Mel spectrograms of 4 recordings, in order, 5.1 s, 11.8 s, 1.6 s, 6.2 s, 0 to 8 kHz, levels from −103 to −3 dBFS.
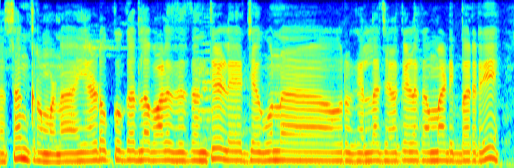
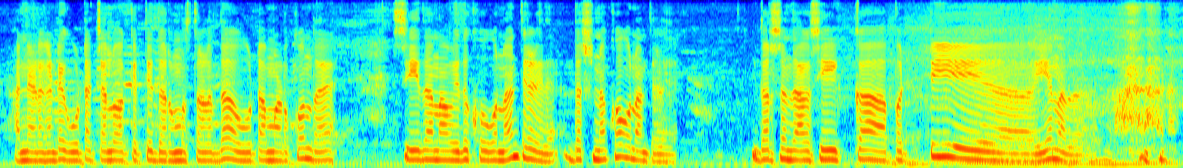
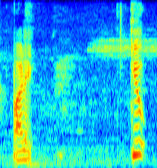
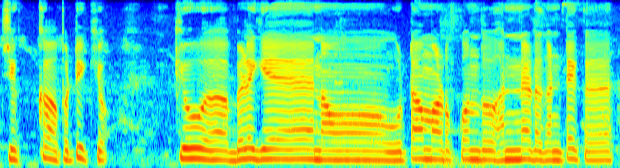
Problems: none marked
